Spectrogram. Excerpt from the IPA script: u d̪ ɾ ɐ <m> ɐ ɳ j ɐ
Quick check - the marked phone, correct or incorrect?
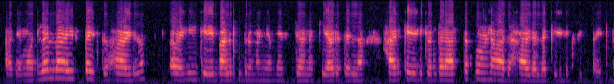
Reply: correct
